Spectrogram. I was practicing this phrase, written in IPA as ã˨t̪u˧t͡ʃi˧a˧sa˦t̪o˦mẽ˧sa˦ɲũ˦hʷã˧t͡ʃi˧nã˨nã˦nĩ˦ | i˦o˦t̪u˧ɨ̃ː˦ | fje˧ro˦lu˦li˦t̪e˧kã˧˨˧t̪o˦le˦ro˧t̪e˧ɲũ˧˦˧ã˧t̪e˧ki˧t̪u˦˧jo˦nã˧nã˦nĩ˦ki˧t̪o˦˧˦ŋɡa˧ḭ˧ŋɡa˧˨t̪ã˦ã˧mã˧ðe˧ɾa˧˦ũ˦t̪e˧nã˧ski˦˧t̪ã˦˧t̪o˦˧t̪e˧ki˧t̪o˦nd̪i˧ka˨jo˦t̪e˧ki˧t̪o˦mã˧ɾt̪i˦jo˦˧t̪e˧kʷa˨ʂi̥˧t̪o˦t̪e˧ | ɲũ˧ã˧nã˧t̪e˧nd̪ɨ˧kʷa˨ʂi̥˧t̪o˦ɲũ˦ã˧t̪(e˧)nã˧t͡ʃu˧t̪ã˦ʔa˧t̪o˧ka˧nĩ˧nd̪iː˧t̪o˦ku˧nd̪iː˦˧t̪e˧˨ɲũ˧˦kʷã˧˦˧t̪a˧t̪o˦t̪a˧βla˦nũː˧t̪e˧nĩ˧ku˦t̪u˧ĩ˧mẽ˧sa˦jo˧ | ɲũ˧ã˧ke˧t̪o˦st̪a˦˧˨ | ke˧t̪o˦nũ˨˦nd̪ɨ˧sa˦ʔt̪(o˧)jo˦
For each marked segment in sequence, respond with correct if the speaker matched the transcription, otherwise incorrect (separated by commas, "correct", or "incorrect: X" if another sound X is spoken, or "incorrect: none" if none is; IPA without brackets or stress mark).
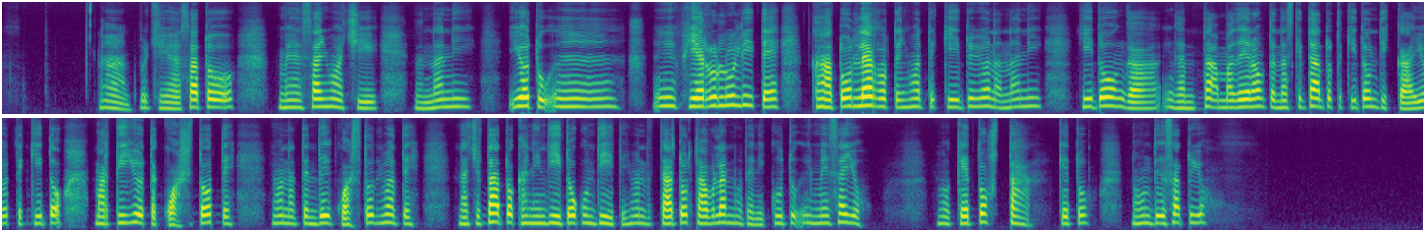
correct, incorrect: u˧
